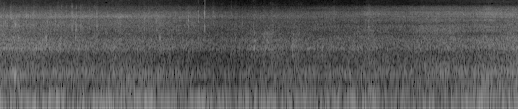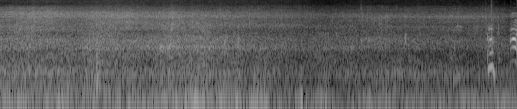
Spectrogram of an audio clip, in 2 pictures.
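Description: Breaking waves and surf churning around a sea kayak in rough seas, with wind buffeting the microphone as a steady low rumble.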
